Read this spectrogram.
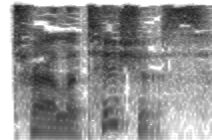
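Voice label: "tralatitious", English, British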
